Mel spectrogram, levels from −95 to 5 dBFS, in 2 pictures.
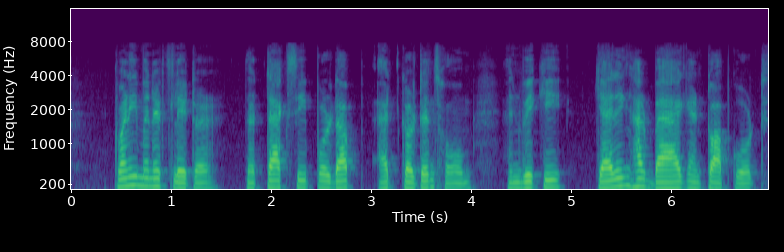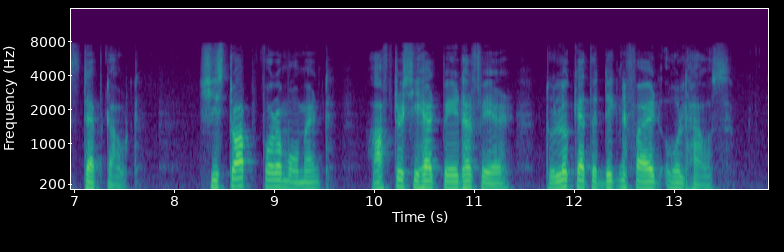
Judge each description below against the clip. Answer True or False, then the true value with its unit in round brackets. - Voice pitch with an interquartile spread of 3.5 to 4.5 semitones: False (3.0 semitones)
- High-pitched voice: False (125 Hz)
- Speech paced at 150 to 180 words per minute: True (165 wpm)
